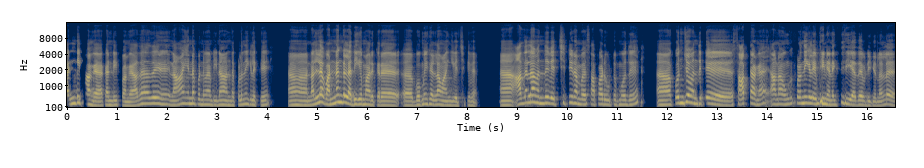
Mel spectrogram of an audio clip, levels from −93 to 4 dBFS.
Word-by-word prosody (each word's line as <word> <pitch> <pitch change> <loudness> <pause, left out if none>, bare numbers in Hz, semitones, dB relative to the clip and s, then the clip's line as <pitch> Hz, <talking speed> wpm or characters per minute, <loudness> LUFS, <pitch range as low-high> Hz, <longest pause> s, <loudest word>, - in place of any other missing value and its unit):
கண்டிப்பாங்க, 225 -3 +1 0.2
கண்டிப்பாங்க. 180 -3 -2
அதாவது 240 +5 0 0.4
நான் 230 +7 0
என்ன 240 0 0
பண்ணுவேன் 200 -2 -3
அப்பிடின்னா, 185 0 -3
அந்தக் 180 -1 -8
குழந்தைகளுக்கு 190 -3 -5 0.5
அ - - +1 0.4
நல்ல 245 +9 +3
வண்ணங்கள் 270 +5 +5
அதிகமா 210 0 0
இருக்கிற 180 -1 -1 0.5
அ - - +1 0.2
பொம்மைகள்லாம் 200 0 -1
வாங்கி 175 -1 -3
வச்சுக்குவேன். 160 0 -11 0.5
அ - - +1 0.3
அதெல்லாம் 275 +4 +4
வந்து 255 +1 0
வச்சிட்டு 230 +4 -4
நம்ம 215 -4 0
சாப்பாடு 210 +1 -3
ஊட்டும் 195 0 -11
போது, 195 0 -4 0.5
அ - - +2 0.3
கொஞ்சம் 265 +2 +3
வந்துட்டு 235 +1 -1 0.6
சாப்பிட்டாங்க. 210 -1 +1 0.3
ஆனா, 215 - -2
உங்க 235 +4 -8
குழந்தைங்க 255 -1 +3
எப்பிடின்னு 230 -6 +3
எனக்குத் 190 +7 -4
தெரியாது 190 -7 0
அப்பிடிங்கிறனால 170 +2 -5
210 Hz, 135 wpm, -21 LUFS, 185-245 Hz, 0.6 s, வண்ணங்கள்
